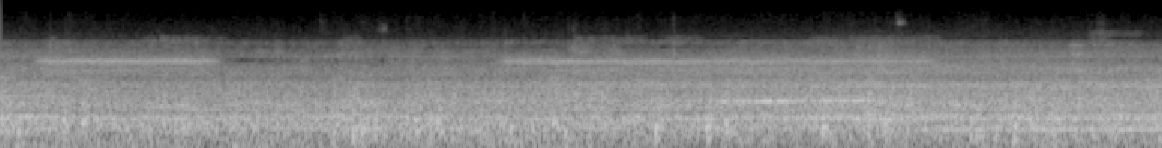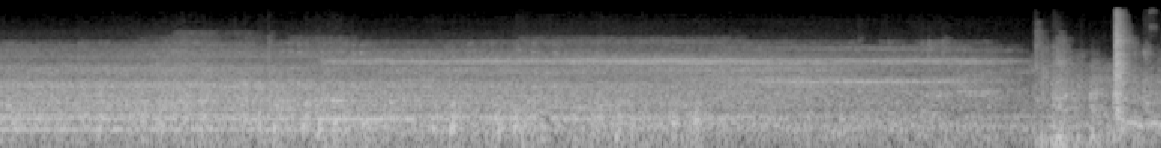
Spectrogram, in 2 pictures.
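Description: Tram running along street track, heard from inside the cab: a steady rumble of wheels on rail with a high whine that comes and goes, easing off near the end as the tram slows.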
